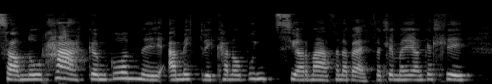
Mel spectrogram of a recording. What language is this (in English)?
Welsh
